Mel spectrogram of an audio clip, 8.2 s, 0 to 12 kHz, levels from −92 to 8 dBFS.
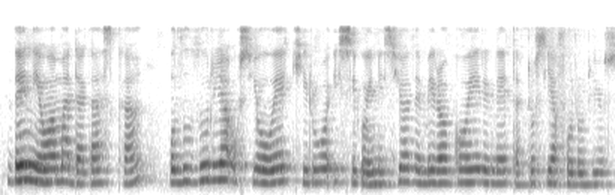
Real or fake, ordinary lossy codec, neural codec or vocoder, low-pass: real; none; none; 7.2 kHz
